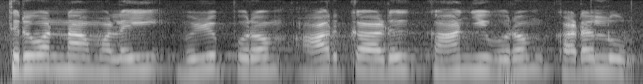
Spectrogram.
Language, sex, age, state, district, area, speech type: Tamil, male, 18-30, Tamil Nadu, Tiruvannamalai, urban, spontaneous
